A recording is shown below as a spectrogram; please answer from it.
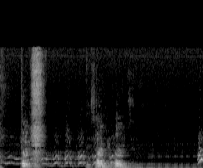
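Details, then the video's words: At sunrise in a Belarusian village, a Newfoundland dog gives a loud bark followed by a quieter whining stretch. Two more barks come close together, then a steady low hum fills the rest. "barks at sunrise"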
